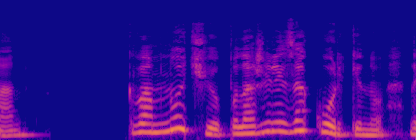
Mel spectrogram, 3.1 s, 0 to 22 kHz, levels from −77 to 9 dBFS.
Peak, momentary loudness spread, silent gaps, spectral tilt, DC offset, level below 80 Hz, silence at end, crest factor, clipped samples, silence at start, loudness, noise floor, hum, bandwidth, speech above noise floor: -10 dBFS; 11 LU; 0.39-0.92 s; -6 dB/octave; under 0.1%; -66 dBFS; 0 s; 16 dB; under 0.1%; 0 s; -26 LUFS; under -90 dBFS; none; 12 kHz; over 65 dB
